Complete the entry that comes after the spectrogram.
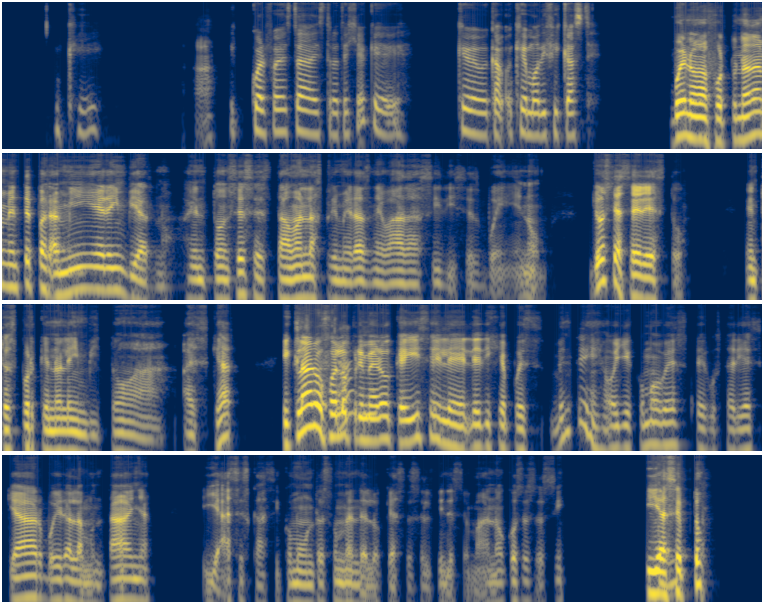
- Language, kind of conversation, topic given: Spanish, podcast, ¿Qué momento en la naturaleza te dio paz interior?
- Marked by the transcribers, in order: none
